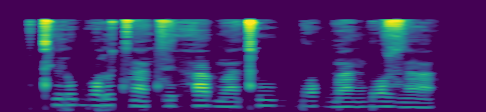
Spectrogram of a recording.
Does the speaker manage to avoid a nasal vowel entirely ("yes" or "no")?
no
